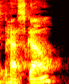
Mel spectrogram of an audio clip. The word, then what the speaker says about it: Pascal: But allegedly this happened where it was Louis XIV, King Louis XIV, who turned to Blaise Pascal. Is that how we pronounce his name?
